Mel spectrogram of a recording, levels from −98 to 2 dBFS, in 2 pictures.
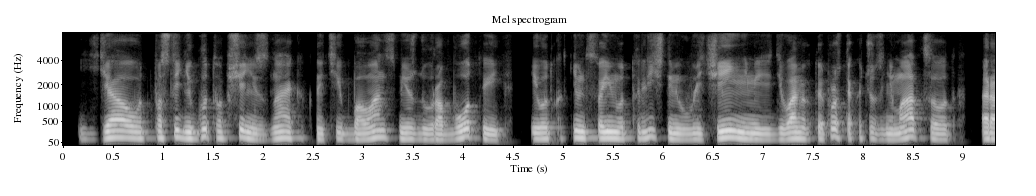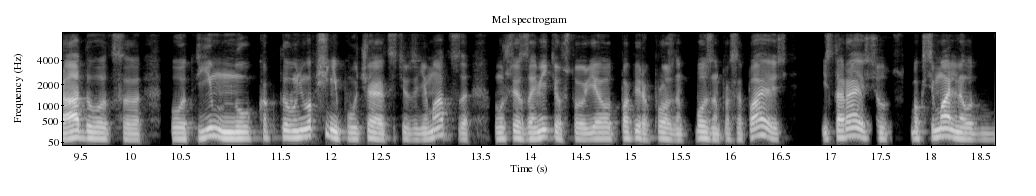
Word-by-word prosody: Я 125 +6 +2
вот 125 -1 0
последний 130 0 0
год 145 +4 -3
вообще 130 +3 -2
не 115 -4 +2
знаю, 120 +6 -1
как 125 0 -19
найти 105 +2 -5
баланс 115 +7 -1
между 110 -3 -2
работой 100 - -1 0.2
и 115 - 0
вот 115 0 -1
какими-то 125 +2 0
своими 125 -1 +5
вот 120 +2 -4
личными 125 -2 -2
увлечениями 110 +3 +3
и 105 0 -1
делами, 110 +4 +2
которые 110 0 -5
я - - -12
просто 155 -8 -3
хочу 120 0 -10
заниматься, 115 +6 -1
вот 100 -1 -6 0.2
радоваться 115 -3 +4 0.3
вот 115 0 -2
им, 135 -3 +5
ну, 120 0 +4
как-то 135 +3 -4
у - - +2
меня 140 +2 +4
вообще 170 +1 -1
не 135 -4 +4
получается 115 -2 -1
этим 115 -4 -7
заниматься. 110 - -3 0.2
Потому 115 +1 -2
что 120 +3 -2
я 120 - +1
заметил, 120 +2 0
что 110 -1 -3
я 115 +2 0
вот, 115 -1 -3
во-первых, 125 -3 -2
прозно 110 -5 -1
поздно 125 -5 0
просыпаюсь 115 - -1 0.3
и 115 - -6
стараюсь 140 +2 +1
вот 115 -2 -6 0.2
максимально 125 +2 +3
вот 110 -1 -2
б - - -15
120 Hz, 180 wpm, -23 LUFS, 110-130 Hz, 0.3 s, своими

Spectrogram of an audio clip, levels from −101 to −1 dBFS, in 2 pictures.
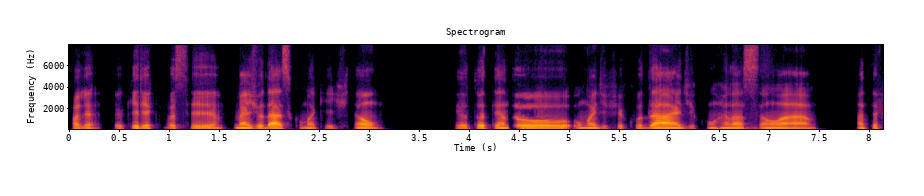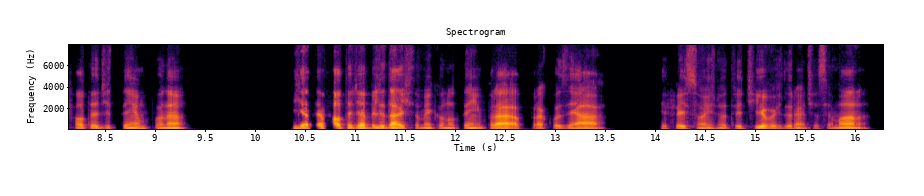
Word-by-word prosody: Olha, 105 -7 -5
eu - - -10
queria 130 +3 -1
que 140 - -32
você 130 -6 -4
me 100 -1 0
ajudasse 90 -2 +2
com - - -26
uma 90 0 -6
questão, 110 +6 -4 0.7
eu 100 0 -5
estou 100 +1 0
tendo 105 -1 +1
uma 100 +1 -2
dificuldade 95 -3 +1
com 100 - -7
relação 95 0 -2
a 85 -3 -1 0.4
a 95 - -4
ter 115 +5 -7
falta 130 +2 -2
de 120 0 -10
tempo, 115 -1 -2
né. 105 +1 +5 1.1
E - - +3
até - - +4
falta - - +5
de - - +4
habilidade, 100 0 +6
também, 100 -1 -4
que - - -25
eu 100 - -5
não 95 0 -4
tenho 95 -2 -2
pra - - +6
pra - - -6
cozinhar 85 0 0 0.6
refeições 90 0 -3
nutritivas 90 +2 -1
durante 90 -1 -7
a - - -17
semana, 105 +4 +1
100 Hz, 155 wpm, -26 LUFS, 90-105 Hz, 1.1 s, habilidade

